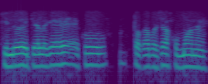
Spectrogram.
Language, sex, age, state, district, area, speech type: Assamese, male, 45-60, Assam, Majuli, rural, conversation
